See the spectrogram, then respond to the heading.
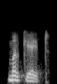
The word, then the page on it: maquette: Indian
